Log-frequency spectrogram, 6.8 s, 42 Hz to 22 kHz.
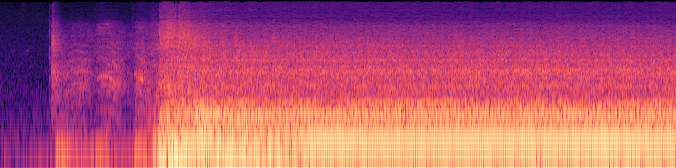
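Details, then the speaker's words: Daihatsu Charade D15 turbo on a newly uploaded Neptune RTP base map, cold first start: cranks briefly, catches cleanly and the idle air control valve raises it to a steady, even ~1400 rpm that will drop as it warms; normal fast idle. "Alright, so you hear the car idle up. That's idle air control. You hear the car how it's idling at around 1400 RPM now."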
